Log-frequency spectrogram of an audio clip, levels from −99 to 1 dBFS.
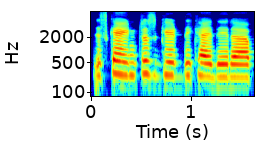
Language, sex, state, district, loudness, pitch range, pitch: Hindi, female, Maharashtra, Nagpur, -16 LUFS, 235-260 Hz, 250 Hz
